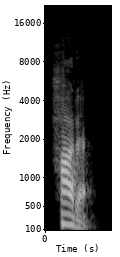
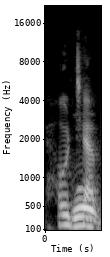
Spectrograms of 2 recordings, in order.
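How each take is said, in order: First: The first syllable sounds like the word hot. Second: The first syllable does not sound like hot. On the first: The speaker calls it wrong. "at first I thought it was Hotep. Like hot, no, not it" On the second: The speaker calls it right. "It took me a while to pronounce it correctly"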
